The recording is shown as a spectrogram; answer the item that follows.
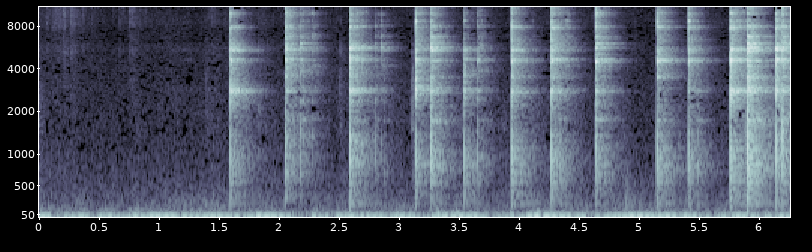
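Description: A metal spoon tapping and scraping grated cheese off a glass plate, about fifteen sharp ringing clinks at roughly three a second, starting about a second and a half in.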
